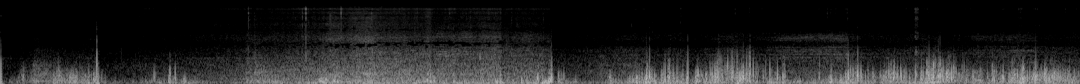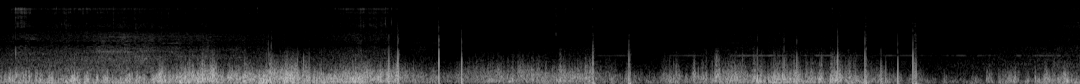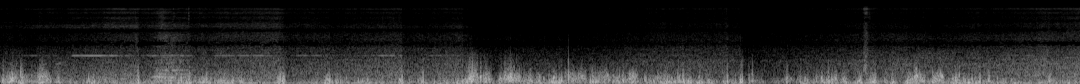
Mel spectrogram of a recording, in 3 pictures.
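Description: Wind buffeting the microphone in uneven gusts, with a faint thin steady tone in the middle stretch.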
